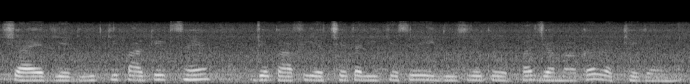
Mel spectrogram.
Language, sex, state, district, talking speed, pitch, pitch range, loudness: Hindi, female, Bihar, Jamui, 175 wpm, 200 Hz, 190-215 Hz, -15 LUFS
